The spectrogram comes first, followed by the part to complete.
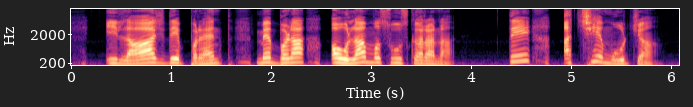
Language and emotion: Dogri, happy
